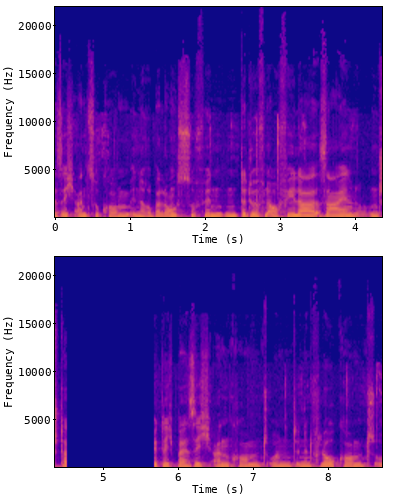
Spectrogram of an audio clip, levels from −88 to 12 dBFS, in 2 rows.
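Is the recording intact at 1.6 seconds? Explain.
Yes, the audio is intact at 1.6 seconds, with no dropout, click, distortion or other fault at that moment.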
